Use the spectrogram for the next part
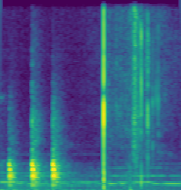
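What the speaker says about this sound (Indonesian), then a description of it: "suara ketukan di jendela kamarku yang membuat aku kaget" Knocking on a bedroom window: three evenly spaced dull knocks, then a sharper tap and a couple of fainter knocks, close by against a low steady hum.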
